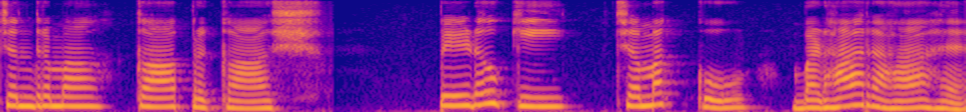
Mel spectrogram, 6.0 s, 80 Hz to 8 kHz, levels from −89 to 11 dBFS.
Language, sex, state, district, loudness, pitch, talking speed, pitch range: Hindi, female, Goa, North and South Goa, -13 LUFS, 225 Hz, 100 wpm, 190-245 Hz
